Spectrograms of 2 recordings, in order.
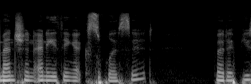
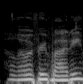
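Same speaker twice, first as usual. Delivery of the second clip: ordinary talk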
